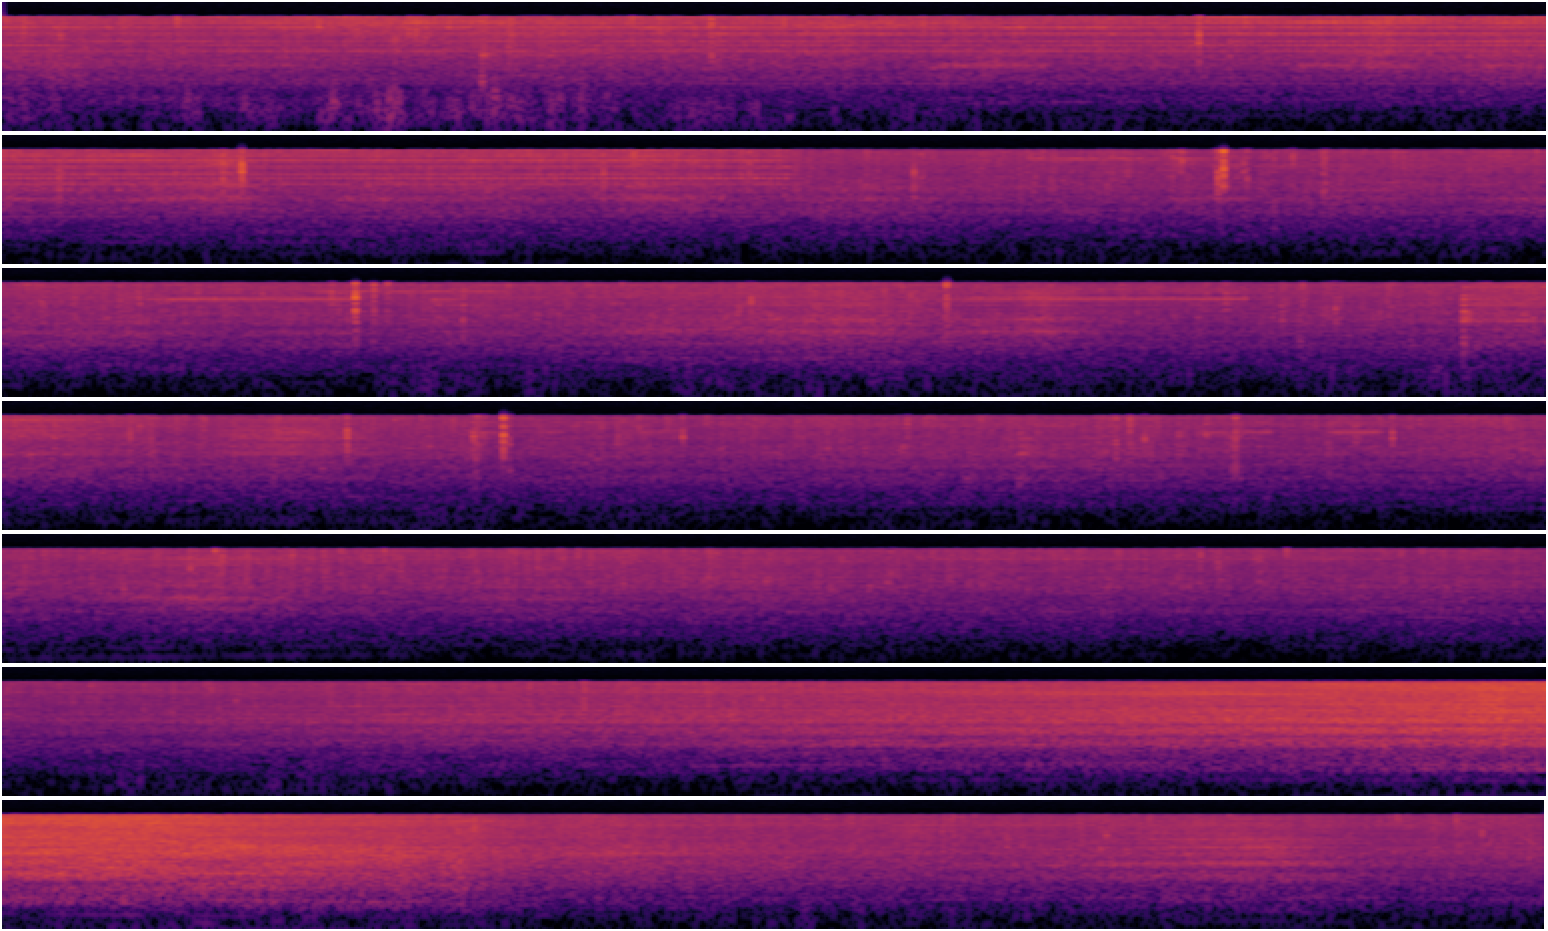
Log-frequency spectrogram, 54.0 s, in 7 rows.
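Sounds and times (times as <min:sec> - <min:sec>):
train passing with rumble: 0:00.0 - 0:12.0.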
